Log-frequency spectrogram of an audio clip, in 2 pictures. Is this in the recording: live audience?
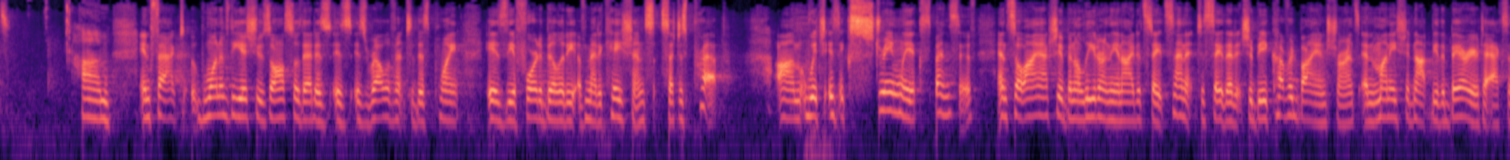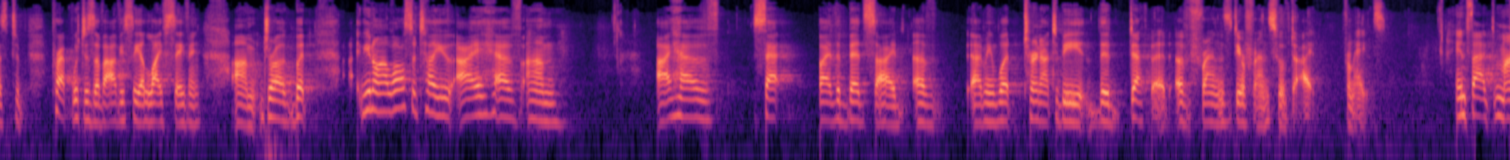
yes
